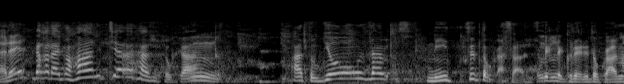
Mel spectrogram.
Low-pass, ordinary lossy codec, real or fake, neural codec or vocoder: none; none; fake; codec, 16 kHz, 4 kbps, X-Codec, HuBERT features, trained on LibriSpeech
